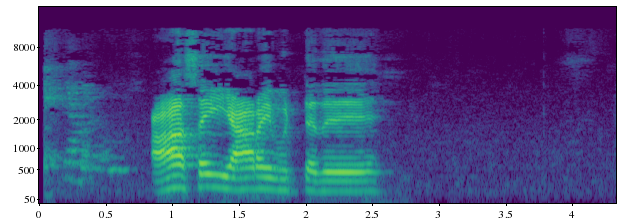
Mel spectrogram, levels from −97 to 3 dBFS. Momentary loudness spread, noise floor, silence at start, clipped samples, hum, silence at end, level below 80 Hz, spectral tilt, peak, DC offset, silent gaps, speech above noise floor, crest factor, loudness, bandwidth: 22 LU; -66 dBFS; 0.05 s; under 0.1%; none; 1.8 s; -70 dBFS; -2.5 dB/octave; 0 dBFS; under 0.1%; none; 48 dB; 20 dB; -17 LUFS; 11.5 kHz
